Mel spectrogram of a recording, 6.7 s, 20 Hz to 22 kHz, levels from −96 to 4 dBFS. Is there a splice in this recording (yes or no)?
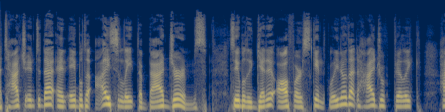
yes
